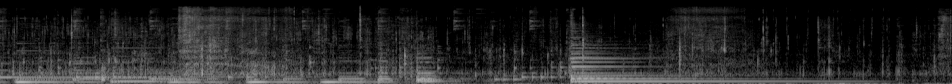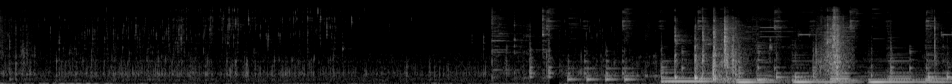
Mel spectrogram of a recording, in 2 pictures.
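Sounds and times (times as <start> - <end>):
sauce sloshing: 0.0 - 13.0
utensil clinking in metal pot: 14.4 - 15.4.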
